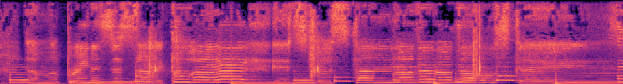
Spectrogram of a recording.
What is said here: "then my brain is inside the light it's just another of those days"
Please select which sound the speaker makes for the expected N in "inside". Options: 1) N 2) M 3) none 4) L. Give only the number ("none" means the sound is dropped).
3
